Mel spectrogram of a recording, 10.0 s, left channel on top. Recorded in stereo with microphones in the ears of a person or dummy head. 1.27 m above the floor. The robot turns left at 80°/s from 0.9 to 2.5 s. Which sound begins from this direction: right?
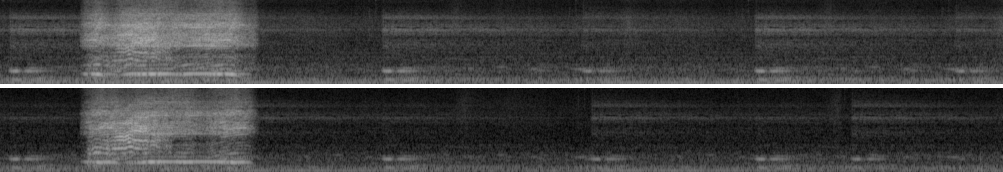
A cat meowing, at 0.9 s.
